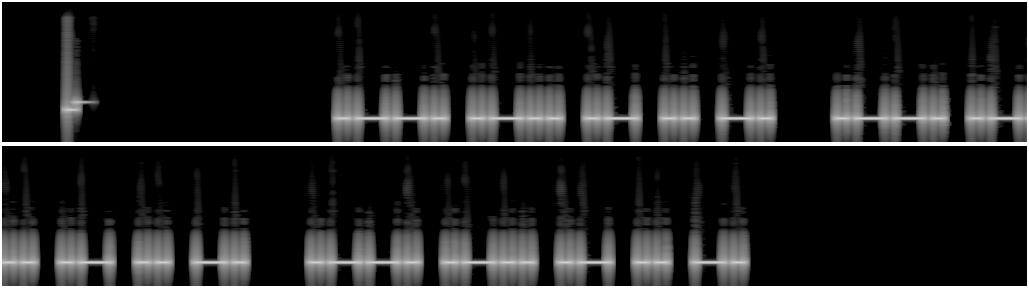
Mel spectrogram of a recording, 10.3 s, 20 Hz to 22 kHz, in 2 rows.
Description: Morse code, heard as a keyed tone, about 25 wpm, 700 Hz. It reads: PLAIN PLAIN PLAIN
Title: Top 500 Words Repeated 25wpm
